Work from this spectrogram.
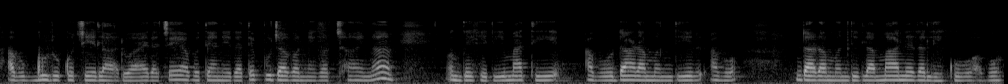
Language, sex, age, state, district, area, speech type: Nepali, female, 18-30, West Bengal, Darjeeling, rural, spontaneous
